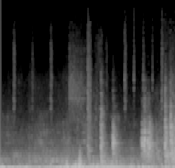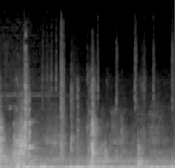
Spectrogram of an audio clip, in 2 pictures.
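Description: Steady low rumble of a car-hauler truck running while its trailer decks are being worked hydraulically, with scattered metallic clicks and knocks from the deck gear, busiest about two to three seconds in.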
